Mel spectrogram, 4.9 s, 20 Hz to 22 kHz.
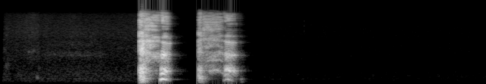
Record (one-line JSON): {"cough_length": "4.9 s", "cough_amplitude": 28046, "cough_signal_mean_std_ratio": 0.22, "survey_phase": "alpha (2021-03-01 to 2021-08-12)", "age": "45-64", "gender": "Female", "wearing_mask": "No", "symptom_none": true, "smoker_status": "Never smoked", "respiratory_condition_asthma": false, "respiratory_condition_other": false, "recruitment_source": "REACT", "submission_delay": "2 days", "covid_test_result": "Negative", "covid_test_method": "RT-qPCR"}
